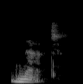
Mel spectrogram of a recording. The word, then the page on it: gnat: British English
